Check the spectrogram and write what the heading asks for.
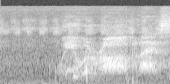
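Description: A person whispering, starting a little under a second in and breathy rather than voiced.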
